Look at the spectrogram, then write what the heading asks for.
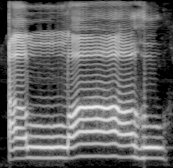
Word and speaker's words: الله: তো এখানে দেখুন আল্লাহ শব্দের আগের হরফে জবর থাকার কারণে এই লামকে ল অর্থাৎ মোটা করে পড়ব। তো দেখুন শব্দটি এইভাবে পড়ব আল্লাহু।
